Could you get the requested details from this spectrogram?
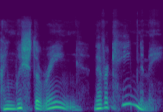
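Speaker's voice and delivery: gentle, slow, innocent tone. Repeating a suggested quote in a soft innocent Frodo voice. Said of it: "I'll say it in my Frodo voice".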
